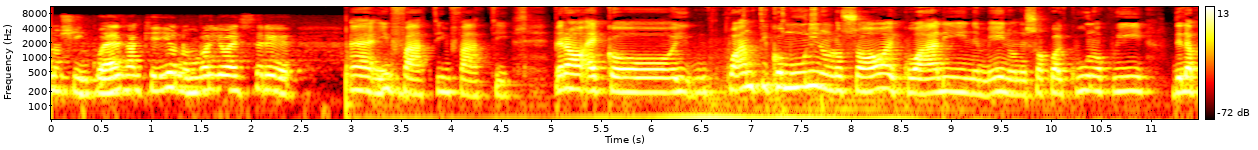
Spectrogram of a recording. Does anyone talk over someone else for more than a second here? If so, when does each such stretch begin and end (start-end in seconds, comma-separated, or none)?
none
